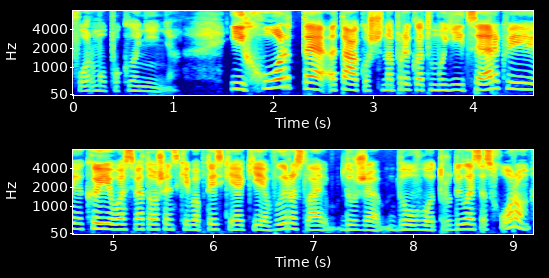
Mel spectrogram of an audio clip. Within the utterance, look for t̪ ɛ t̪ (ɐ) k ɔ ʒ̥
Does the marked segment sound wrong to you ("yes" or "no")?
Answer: yes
